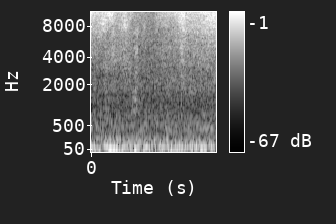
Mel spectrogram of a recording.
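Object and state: Nothing is struck.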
